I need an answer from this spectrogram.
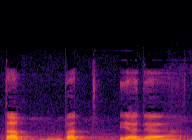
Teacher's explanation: Dulu kan syiddahnya perlu hamasnya, karena hamasnya kecil. Karena itu ketika ta berharokat jangan terlalu banyak anginnya, bahkan bisa dikatakan tidak jelas anginnya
